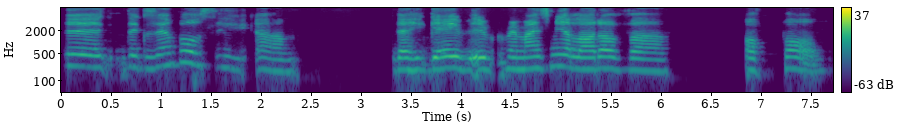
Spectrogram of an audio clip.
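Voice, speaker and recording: Slow, reflective woman in discussion. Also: mid-range voice, fairly even intonation, rough recording. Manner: reflective, casual, with fillers. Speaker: study group member. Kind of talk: casual spiritual study discussion.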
